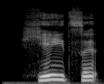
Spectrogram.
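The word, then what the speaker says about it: хей (平): Хейцы захватили почти всех генцев. Иероглиф, которым пишется фамилия Тайра, читается еще по-другому – «хей», а иероглиф Минамото – «ген».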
